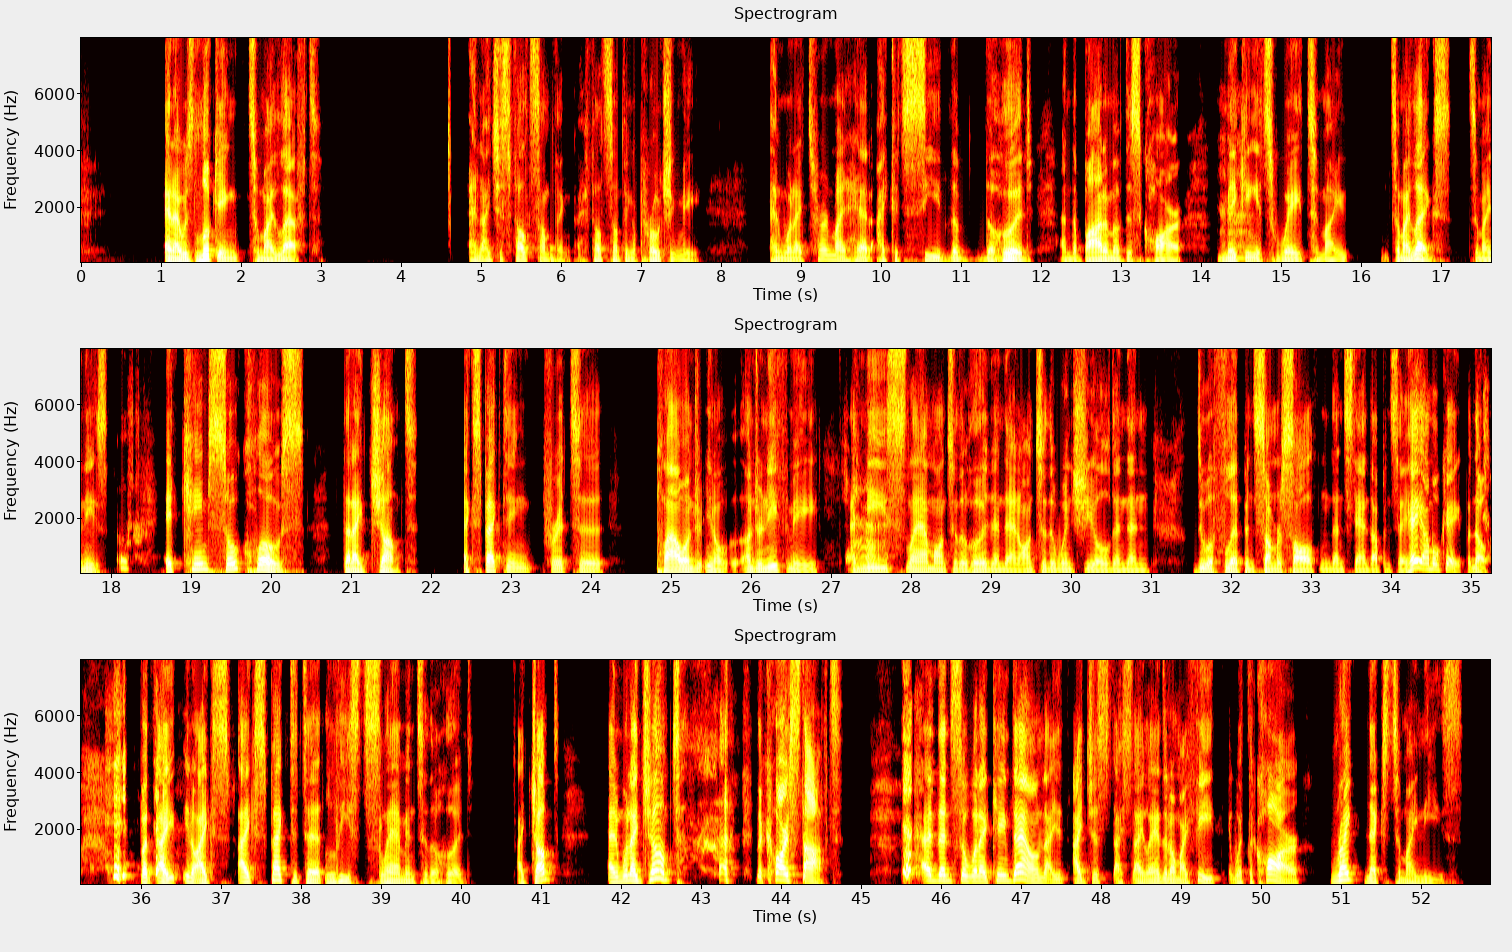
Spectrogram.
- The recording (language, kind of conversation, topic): English, unstructured, What changes would improve your local community the most?
- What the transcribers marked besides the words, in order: tapping; gasp; laugh; laugh; laugh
